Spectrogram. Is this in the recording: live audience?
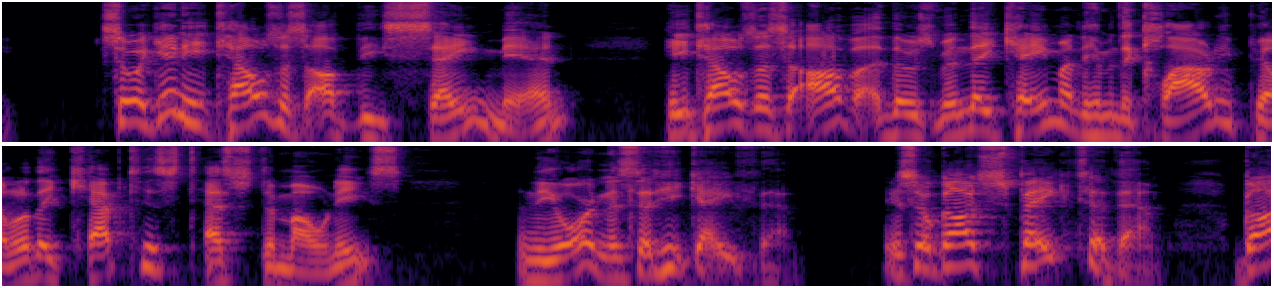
no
